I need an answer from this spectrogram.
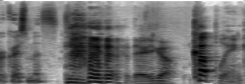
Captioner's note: laughs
